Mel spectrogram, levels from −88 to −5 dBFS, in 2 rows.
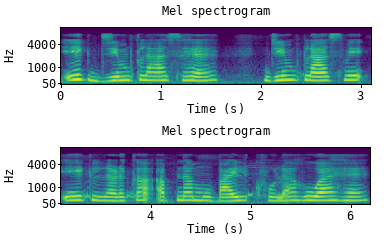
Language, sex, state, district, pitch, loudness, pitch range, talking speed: Hindi, female, Bihar, Patna, 235 Hz, -17 LUFS, 230-245 Hz, 135 wpm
